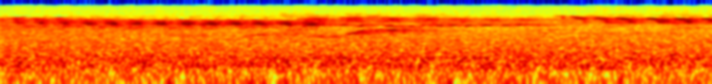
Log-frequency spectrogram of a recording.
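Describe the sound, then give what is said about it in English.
Faint birdsong fills an ancient pine forest of tall pine trees on a warm summer day, with thin, high-pitched calls and trills running continuously over a soft, steady outdoor background; no one speaks. “It's a warm summer day, and you can hear birds singing and feel the soft, warm breeze on your skin.”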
